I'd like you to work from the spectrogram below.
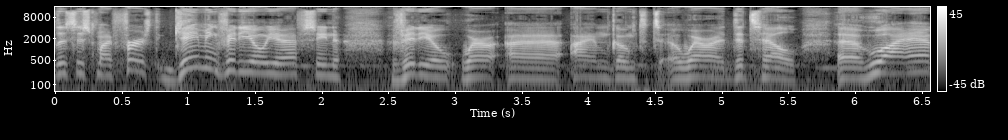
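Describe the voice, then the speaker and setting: Noticeable background noise sits behind a speaker going at a moderate pace in a Dutch accent. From Netherlands. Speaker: gaming YouTuber. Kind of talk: gameplay commentary. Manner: halting, many fillers.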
